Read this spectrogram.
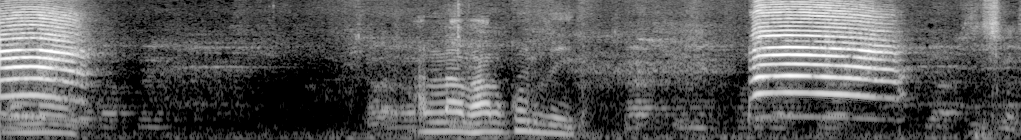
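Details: Kid goat under castration: a short bleat opens, then muffled voices, then a second long, shrill, wavering bleat near the end.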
